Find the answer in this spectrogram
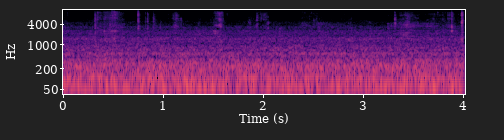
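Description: People chewing battered corn dogs: faint, scattered crisp clicks and wet mouth sounds over a steady low hum inside a car cabin.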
